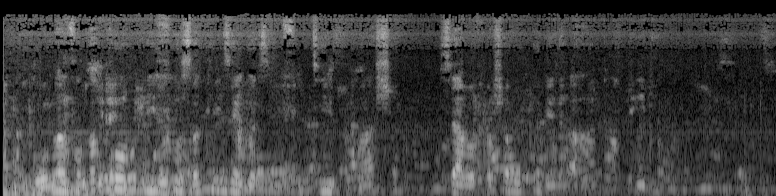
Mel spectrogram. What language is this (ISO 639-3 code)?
kin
